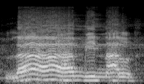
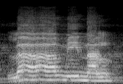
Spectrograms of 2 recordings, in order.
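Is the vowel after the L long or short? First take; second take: long; short. First: The vowel after the L is long. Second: The vowel after the L is short. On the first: You are not a messenger. The speaker calls it wrong. "Tapi kalau laminal, kau bukan rasul" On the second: You are truly a messenger. The speaker calls it right. "kalau lamnya pendek"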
